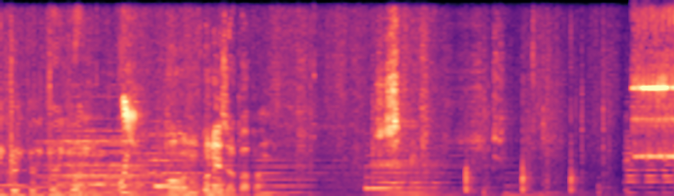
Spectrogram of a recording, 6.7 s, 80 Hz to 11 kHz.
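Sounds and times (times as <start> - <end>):
speech: 0.2 - 3.0
alarm clock on a bedside table ringing with electronic tones: 6.3 - 6.7.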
